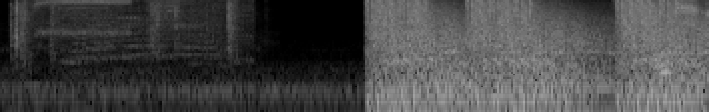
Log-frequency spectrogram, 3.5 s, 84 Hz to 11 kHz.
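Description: A triple-shot weapon in Mass Effect 1 Legendary Edition goes off after a brief quiet pause, and a loud, dense, crackling burst of gunfire takes over and carries on to the end.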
